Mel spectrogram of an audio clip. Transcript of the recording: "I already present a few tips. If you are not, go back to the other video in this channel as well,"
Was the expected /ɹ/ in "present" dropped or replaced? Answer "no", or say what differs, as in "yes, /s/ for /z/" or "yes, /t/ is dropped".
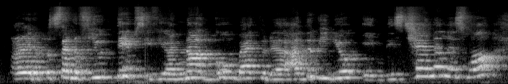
yes, /ɹ/ is dropped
